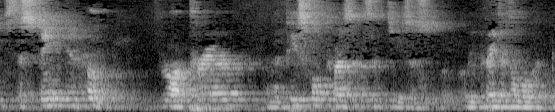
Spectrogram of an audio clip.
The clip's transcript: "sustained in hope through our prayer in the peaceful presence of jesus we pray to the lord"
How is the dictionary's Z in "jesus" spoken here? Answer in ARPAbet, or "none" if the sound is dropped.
Z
